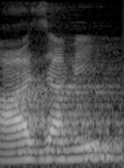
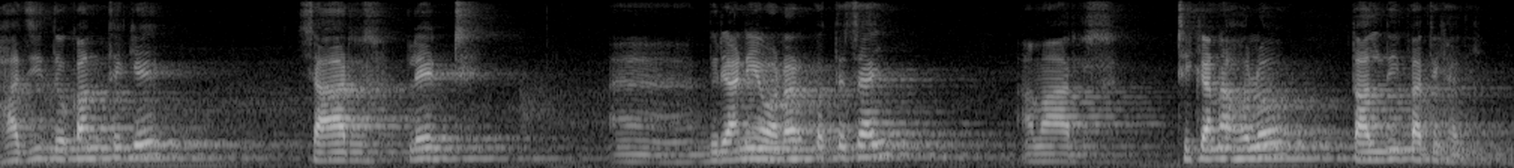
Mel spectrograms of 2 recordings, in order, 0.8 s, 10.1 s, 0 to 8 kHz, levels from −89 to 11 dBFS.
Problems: constant background noise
